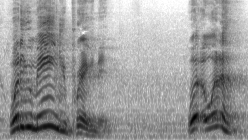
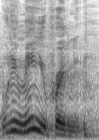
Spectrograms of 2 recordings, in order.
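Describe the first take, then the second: First: Much higher, louder, panicked disbelief; shocked outburst. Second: Said in the usual way. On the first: Retold or imitated. A man reacting to news of another baby, in a shocked yell. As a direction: yelp it like the floor just dropped out. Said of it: "You ever said that?". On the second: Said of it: "I was like".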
